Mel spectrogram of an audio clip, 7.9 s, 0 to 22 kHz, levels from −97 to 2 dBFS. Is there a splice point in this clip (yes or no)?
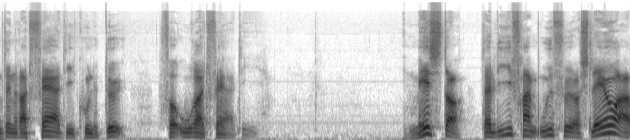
yes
